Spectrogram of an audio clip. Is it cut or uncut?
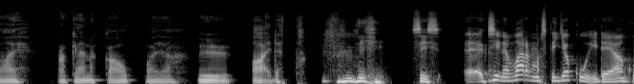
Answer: cut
